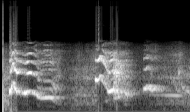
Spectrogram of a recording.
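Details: A Miniature Schnauzer, excited by meerkats on TV, gives three high, whiny barks, each a short yelp sliding downward.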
